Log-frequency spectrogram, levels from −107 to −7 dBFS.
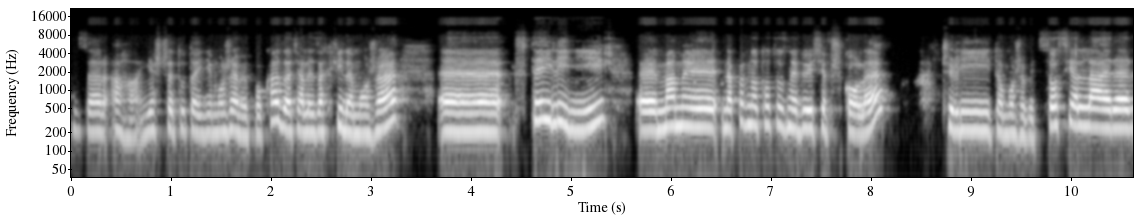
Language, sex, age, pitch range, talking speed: Polish, female, 30-49, 205-255 Hz, 160 wpm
